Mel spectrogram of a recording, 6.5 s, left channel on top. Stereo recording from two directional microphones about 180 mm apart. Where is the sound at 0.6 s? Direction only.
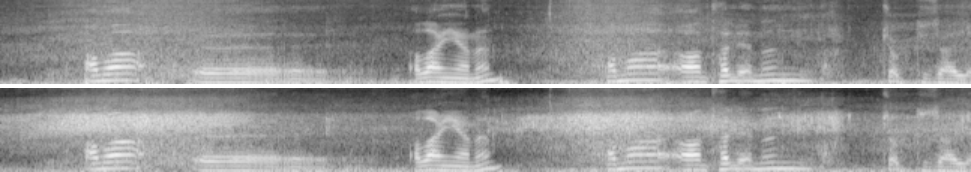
30° left (ahead or behind).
